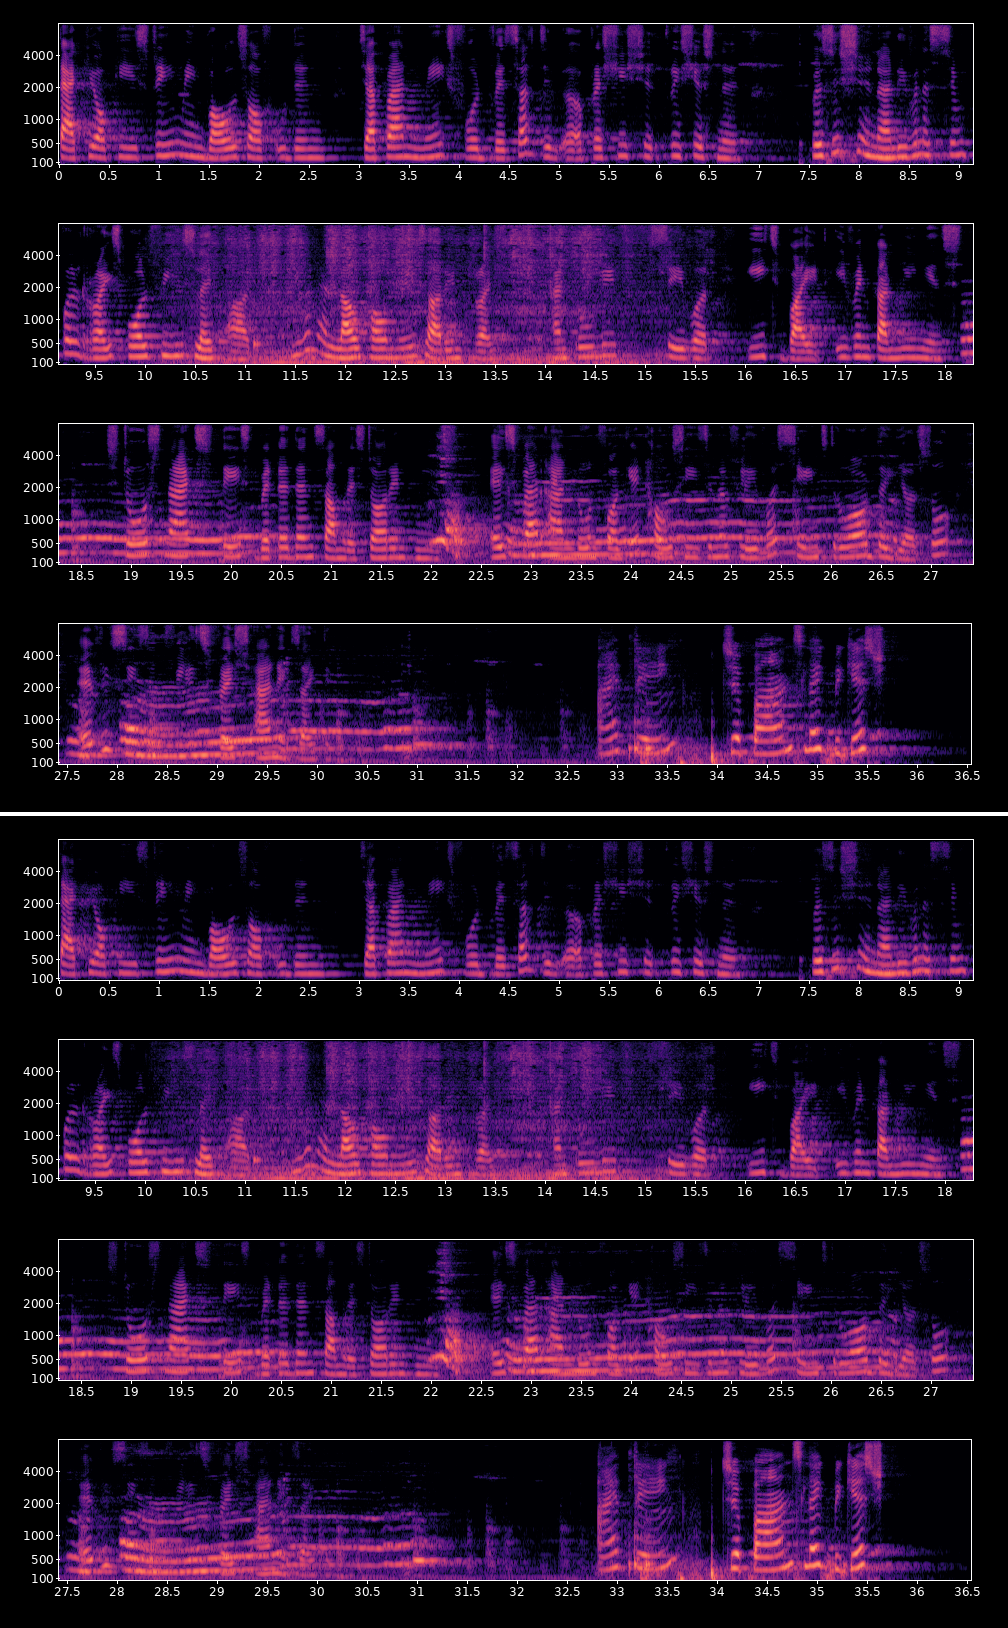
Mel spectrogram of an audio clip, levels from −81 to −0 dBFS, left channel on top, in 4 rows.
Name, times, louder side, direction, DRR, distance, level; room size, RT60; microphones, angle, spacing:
voice 1, 0.0-2.7 3.0-6.9 7.5-11.2 11.5-13.6 14.1-14.8 15.1-15.7 16.0-18.1 18.8-22.2 22.6-27.2 27.6-30.2 30.8-31.0, left 3 dB, 50° left, 10 dB, 0.9 m, -30 dB
sound 1, 10.0-15.7, equal, 5° left, 1.1 m, -36 dB
sound 2, 18.2-20.6 20.9-21.1 21.5-32.5 32.8-32.9, left 1 dB, 20° right, 2.2 m, -30 dB
voice 2, 32.8-35.7, right 2 dB, 40° right, 11 dB, 0.8 m, -26 dB
29.5 x 22.5 x 7.8 m, 1.2 s
head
